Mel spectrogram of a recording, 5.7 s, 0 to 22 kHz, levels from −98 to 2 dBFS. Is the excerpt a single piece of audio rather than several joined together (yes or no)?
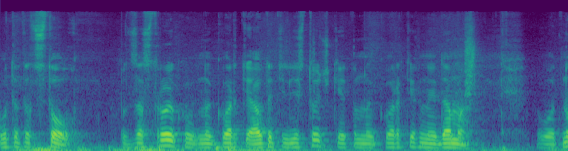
yes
